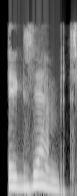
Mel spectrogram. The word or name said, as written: exemptible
